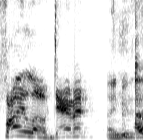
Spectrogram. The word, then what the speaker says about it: phyllo: baklava and it's pronounced phyllo.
